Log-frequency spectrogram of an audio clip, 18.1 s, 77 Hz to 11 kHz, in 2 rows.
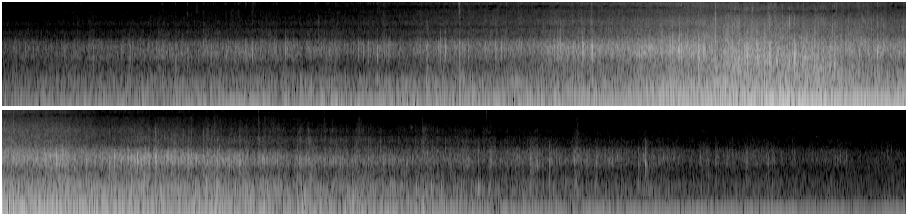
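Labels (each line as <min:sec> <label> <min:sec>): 0:00.0 A vehicle drives by on gravel. 0:18.1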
